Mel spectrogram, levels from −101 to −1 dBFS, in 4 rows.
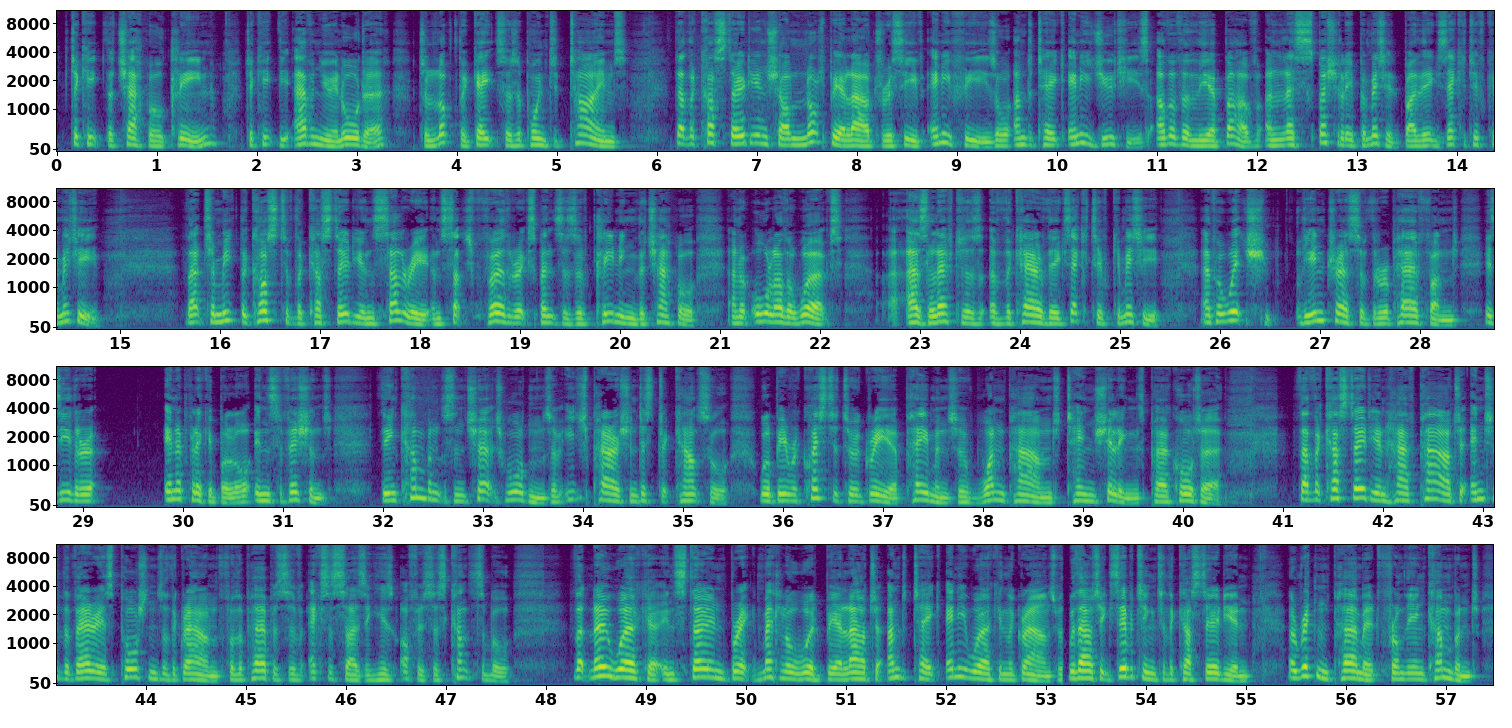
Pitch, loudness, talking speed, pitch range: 155 Hz, -20 LUFS, 175 wpm, 130-175 Hz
